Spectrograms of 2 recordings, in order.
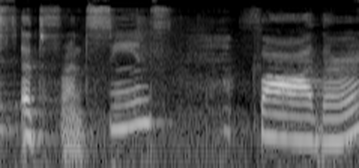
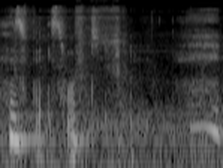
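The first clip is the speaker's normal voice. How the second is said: whisper; 4 semitones higher, 13 dB quieter, slower than usual. A narrator's reading.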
